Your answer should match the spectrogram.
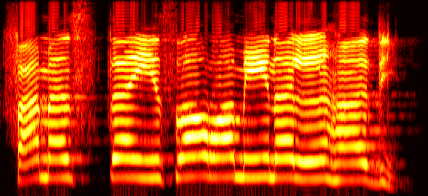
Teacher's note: یہاں پر ہم نے وقف کرنا ہے فَمَسْتَيْسَرَ مِنَ الْهَدْيِ، ٹھیک ہے، یا کو آپ نے اتنا ہلکا سا پڑھنا ہے کہ یا کے اوپر قلقلہ بھی نہ ہو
